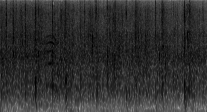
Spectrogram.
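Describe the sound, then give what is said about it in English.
Steady audience applause for a family pastor, a dense wash of many hands clapping at an even level with bright, crackly texture and no pause for the whole stretch. “would you just give a little applause?”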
